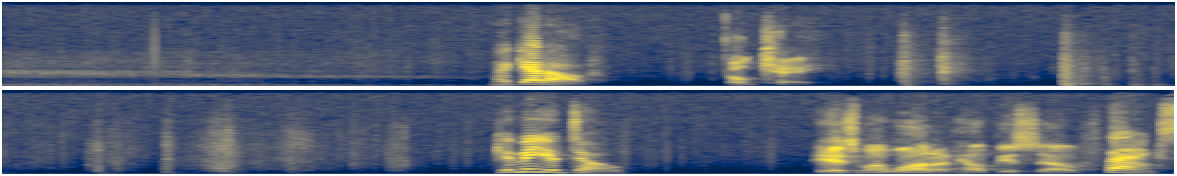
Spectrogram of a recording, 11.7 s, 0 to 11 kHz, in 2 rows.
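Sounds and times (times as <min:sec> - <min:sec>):
car engine idling: 0:00.0 - 0:03.4
speech: 0:02.4 - 0:04.2, 0:08.4 - 0:09.1, 0:10.0 - 0:11.7.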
